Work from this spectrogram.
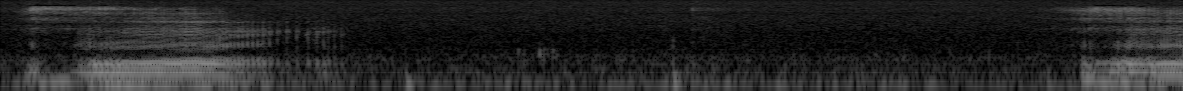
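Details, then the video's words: Sleeping Bulldog Belle gives a rough, throaty snore, then a long quiet pause with faint room noise before the next snore begins at the end. "Bulldog snoring"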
